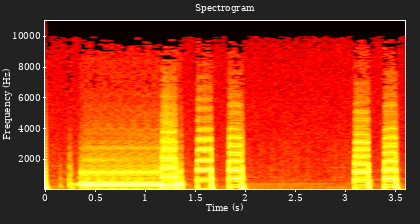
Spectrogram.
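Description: Telephone keypad dialing tones: a long steady electronic tone, then four short, loud beeps in two pairs separated by a pause, with no voices.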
